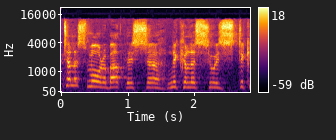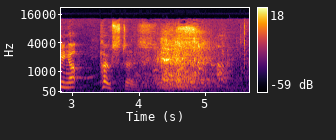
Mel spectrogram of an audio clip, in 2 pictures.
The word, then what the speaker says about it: Nicholas: It's pronounced Nicholas. It's all right. Once upon a time, there was a man called Nicholas. He was a postman.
